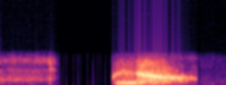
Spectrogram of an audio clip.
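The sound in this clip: One deep breath is taken during a guided spiritual group call: a soft, airy rush lasting just over a second, coming after a short silence.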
